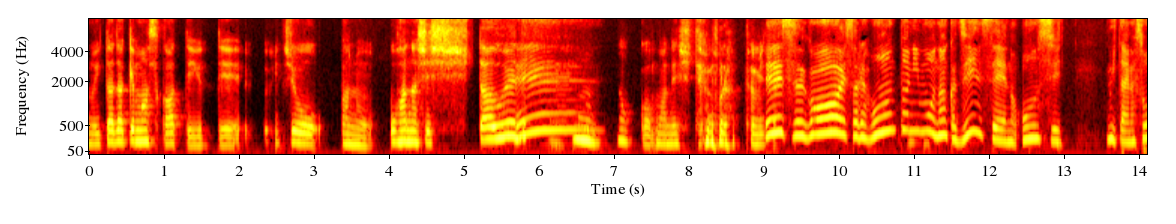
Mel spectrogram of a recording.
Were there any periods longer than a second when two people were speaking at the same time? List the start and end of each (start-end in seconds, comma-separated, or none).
none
